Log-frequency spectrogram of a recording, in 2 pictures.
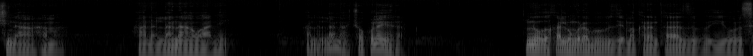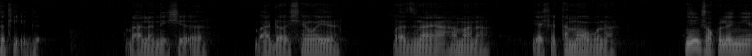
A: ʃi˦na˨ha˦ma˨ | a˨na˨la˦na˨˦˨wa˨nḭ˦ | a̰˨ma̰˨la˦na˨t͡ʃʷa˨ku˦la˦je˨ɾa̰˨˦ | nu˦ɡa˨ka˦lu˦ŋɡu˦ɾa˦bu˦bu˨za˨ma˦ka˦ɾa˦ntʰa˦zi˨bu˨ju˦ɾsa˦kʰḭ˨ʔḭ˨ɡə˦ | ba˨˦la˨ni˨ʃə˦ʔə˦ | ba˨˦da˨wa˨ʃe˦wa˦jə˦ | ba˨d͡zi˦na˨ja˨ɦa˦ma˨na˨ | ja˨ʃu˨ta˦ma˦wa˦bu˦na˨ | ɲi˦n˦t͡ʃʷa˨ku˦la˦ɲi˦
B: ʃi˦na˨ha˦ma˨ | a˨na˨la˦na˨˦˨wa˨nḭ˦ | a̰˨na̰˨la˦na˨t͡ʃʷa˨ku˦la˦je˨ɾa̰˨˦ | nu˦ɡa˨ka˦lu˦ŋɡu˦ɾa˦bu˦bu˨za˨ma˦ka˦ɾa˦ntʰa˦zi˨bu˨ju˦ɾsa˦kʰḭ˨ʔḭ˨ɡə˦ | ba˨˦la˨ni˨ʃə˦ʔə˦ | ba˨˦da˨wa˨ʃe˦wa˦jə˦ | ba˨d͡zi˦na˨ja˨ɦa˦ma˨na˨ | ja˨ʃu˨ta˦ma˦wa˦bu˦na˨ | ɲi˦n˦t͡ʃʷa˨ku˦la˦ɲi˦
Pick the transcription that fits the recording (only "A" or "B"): B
